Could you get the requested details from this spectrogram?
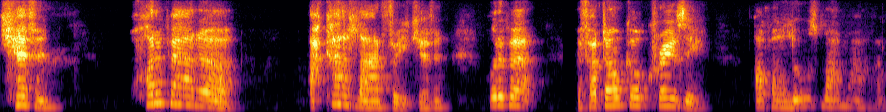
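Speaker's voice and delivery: put-on polite old man voice. Retelling what Gary said to Kevin, imitating Gary's voice. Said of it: "So Gary talks like that".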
